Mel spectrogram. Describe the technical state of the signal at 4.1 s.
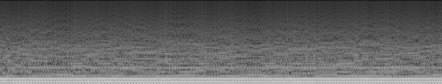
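At 4.1 s the music shows low bit depth without dither, present throughout: truncation to likely only 3 bits leaves grainy, signal-following distortion roughly 10 dB below the music.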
